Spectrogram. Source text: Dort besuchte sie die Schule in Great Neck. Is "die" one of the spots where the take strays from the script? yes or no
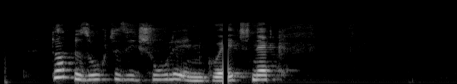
yes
